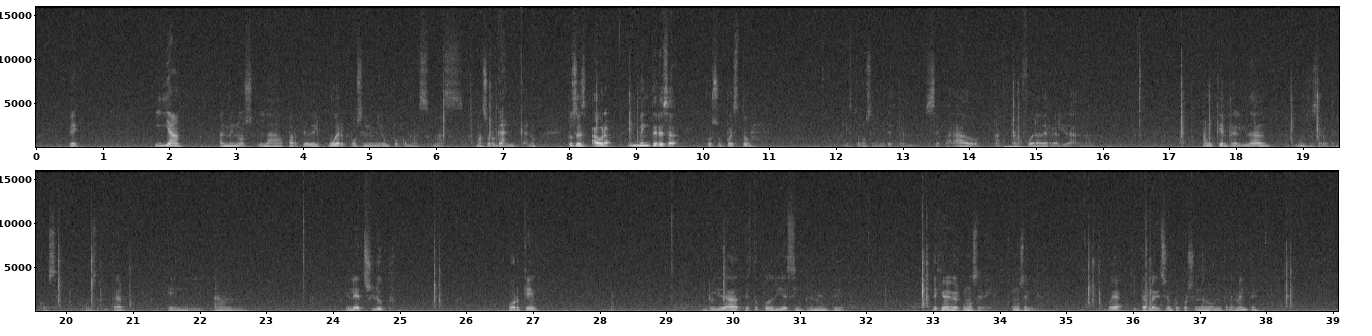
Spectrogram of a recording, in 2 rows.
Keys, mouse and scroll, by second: 0.0-2.6 drag, 2.8-4.6 drag, 5.8-6.2 scroll up 4, 6.2 shift+middle click, 6.8 shift+Tab, 8.9 ctrl+r, 9.4 ctrl+click, 11.6 click, 12.0-14.5 middle drag, 14.6 Tab, 15.2 middle click, 16.4 middle click, 17.1 Tab, 17.7 ctrl+s, 19.2 ctrl+z, 20.6 ctrl+z, 21.2-24.3 ctrl+middle drag, 25.0 scroll down 1, 25.5 Tab, 25.8-29.8 middle drag, 29.8 Tab, 31.9 right click, 32.8 l, 34.1-35.4 drag, 35.4 ctrl+z, 36.1 o, 36.8-38.1 drag, 38.3 Tab, 38.8-39.0 middle drag.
